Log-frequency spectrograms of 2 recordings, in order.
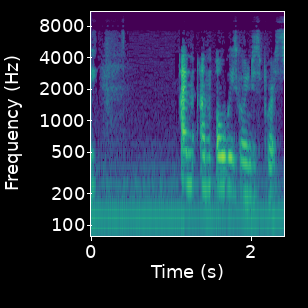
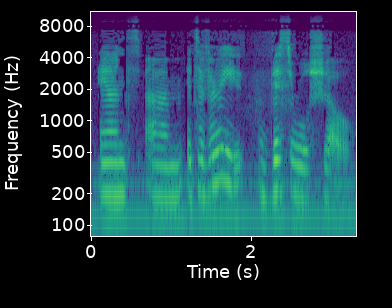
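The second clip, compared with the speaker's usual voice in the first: normal talking voice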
